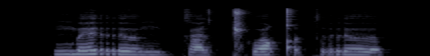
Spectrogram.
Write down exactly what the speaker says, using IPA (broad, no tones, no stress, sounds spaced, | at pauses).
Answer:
ŋ͡m ɛ r əː ŋ y k a l ǁʰ o qʼ ə k r ə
